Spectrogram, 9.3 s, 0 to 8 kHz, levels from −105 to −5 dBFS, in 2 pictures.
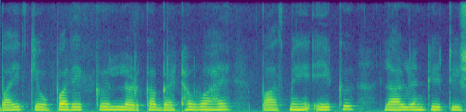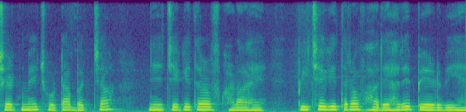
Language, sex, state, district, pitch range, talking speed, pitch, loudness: Hindi, female, Himachal Pradesh, Shimla, 185-200 Hz, 195 wpm, 195 Hz, -19 LUFS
